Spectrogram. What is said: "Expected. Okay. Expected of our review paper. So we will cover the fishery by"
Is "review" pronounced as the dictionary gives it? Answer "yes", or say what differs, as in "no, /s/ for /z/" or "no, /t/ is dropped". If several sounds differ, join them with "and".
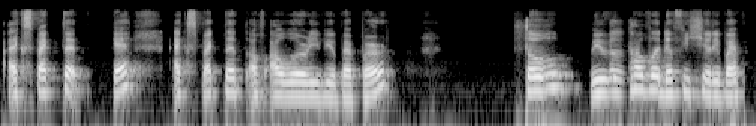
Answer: yes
